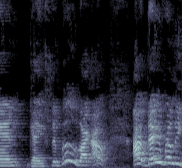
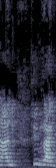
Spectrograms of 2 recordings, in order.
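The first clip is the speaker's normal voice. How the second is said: ordinary talk, nothing marked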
